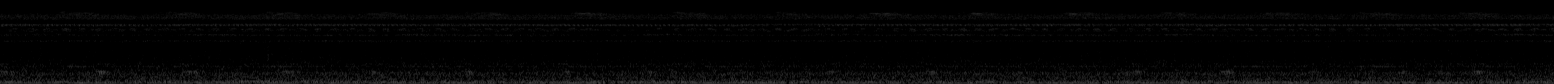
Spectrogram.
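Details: Summer-night countryside crickets and forest insects forming an unbroken, even, high-pitched trilling drone of overlapping callers, gently pulsing, with a low rumble of ambient night noise beneath.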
